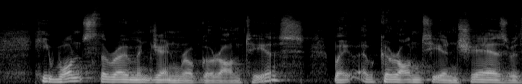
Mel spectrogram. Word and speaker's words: Gerontius: So all that is holding to the hard G.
